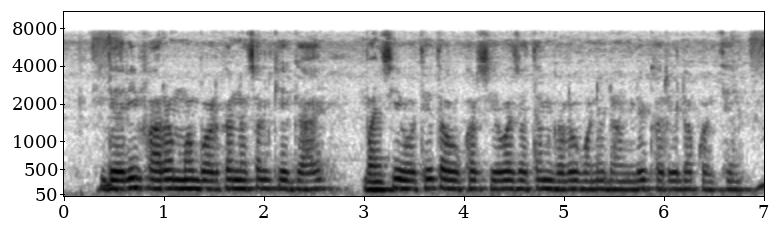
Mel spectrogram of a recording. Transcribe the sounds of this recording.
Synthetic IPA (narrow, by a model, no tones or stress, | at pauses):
d̪eːɾifʰaːɾəmmãbəɽ̤kanəsəlkeɡaːj | bʱə̃nsiɦoːt̪ʰet̪ɔokʰəɾseːʋad͡ʒət̪ənɡʱəɽobəneɖʱə̃ŋɡlekəɾelapəɽt̪ʰeː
